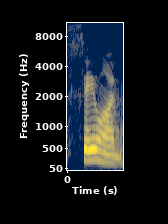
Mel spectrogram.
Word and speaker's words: Ceylon: market and the actual real cinnamon is called Ceylon cinnamon it's spelled c e yl o n so if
